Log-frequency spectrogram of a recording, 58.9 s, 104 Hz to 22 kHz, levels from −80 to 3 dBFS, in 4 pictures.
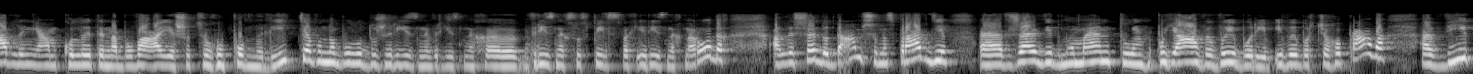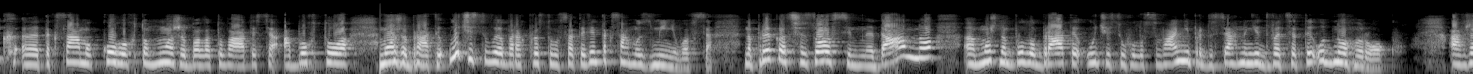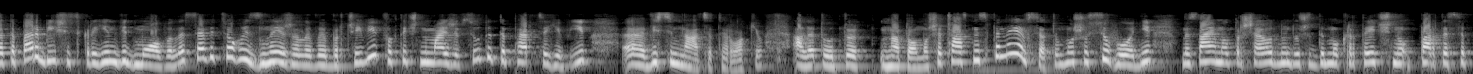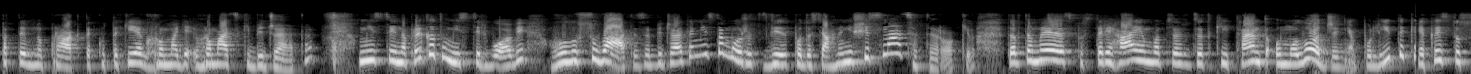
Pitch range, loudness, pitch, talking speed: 210-265 Hz, -17 LUFS, 235 Hz, 135 wpm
